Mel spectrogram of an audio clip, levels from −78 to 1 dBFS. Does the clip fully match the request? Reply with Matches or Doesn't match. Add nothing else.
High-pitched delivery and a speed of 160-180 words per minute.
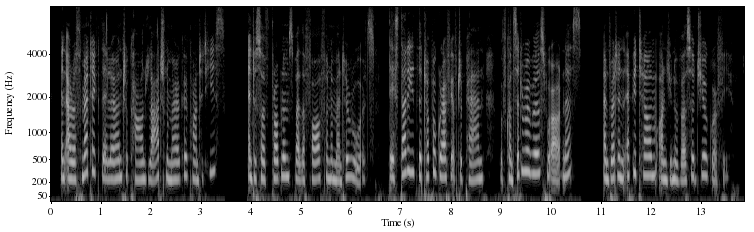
Doesn't match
